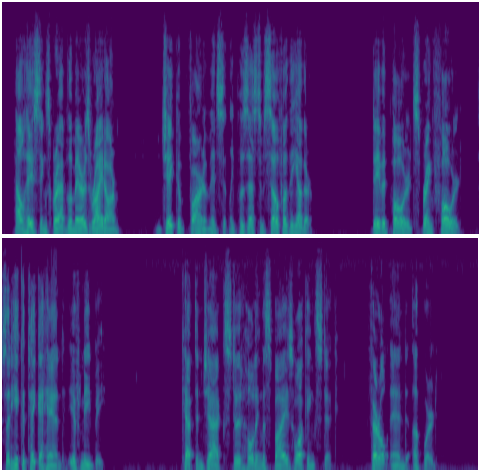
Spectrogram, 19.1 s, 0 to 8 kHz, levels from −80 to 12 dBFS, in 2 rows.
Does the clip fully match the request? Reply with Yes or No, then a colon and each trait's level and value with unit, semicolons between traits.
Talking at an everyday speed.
No: slow, 125 wpm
